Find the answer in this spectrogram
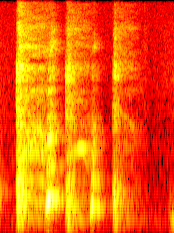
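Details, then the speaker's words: Simulated (educational role-play) respiratory assessment: adult patient with fever, night sweats, headache, difficulty breathing and swollen lymph nodes, history of yearly bronchitis, describes coughing up gross sputum; productive cough. "I'm having a really hard time breathing I keep coughing this really gross stuff up and um I've I've had a fever"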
